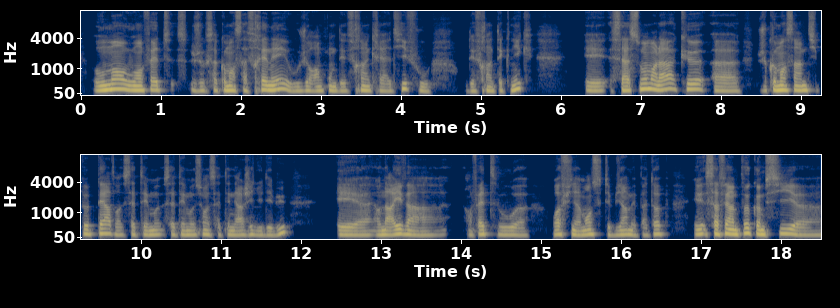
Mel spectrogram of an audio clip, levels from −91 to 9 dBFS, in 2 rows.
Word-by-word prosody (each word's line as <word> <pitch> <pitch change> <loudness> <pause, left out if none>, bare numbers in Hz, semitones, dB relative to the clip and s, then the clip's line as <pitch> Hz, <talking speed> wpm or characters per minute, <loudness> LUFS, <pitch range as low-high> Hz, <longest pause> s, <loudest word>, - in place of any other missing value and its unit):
au 125 0 0
moment 160 +4 +7
où, 135 -3 +5
en 130 - +5
fait, 135 0 -2
ç - - -14
je 120 -2 -6
veux 120 - -3
que - - -9
ça 125 - -5
commence 125 -1 +1
à - - -2
freiner, 145 +5 +3
où 115 -2 -3
je 125 +2 -3
rencontre 120 +1 -2
des 115 0 -5
freins 130 +2 -1
créatifs 120 +7 -5
ou 105 -3 -5 0.4
des 110 0 -6
freins 115 0 -4
techniques 130 - -2 0.6
et 120 -1 -2
c'est 125 - -2
à 125 - +4
ce 145 - -3
moment-là 165 0 +5
que, 160 0 0
heu, 115 -1 -2 0.2
je 120 - -10
commence 135 +1 +4
à 130 - +3
un 130 +1 +4
petit 135 -1 -5
peu 135 0 -1
perdre 140 -4 0
cette 115 +2 -8
émo 120 +1 -1
cette 120 -1 -8
émotion 120 +2 -2
et - - -1
cette 115 +1 -13
énergie 115 +1 -2
du 110 -1 -6
début 125 - -3 0.6
et 115 -2 +1
heu, 110 0 -3
on 115 +1 0
arrive 130 +3 +3
à 110 -1 -3 0.3
en 115 - -13
fait, 130 +2 -2
où, 115 -1 -2
heu, 105 0 -7 0.3
«Waouh! 130 0 +2
finalement 125 0 0
c'était 130 -4 -7
bien, 120 +4 -1
mais 115 -4 -2
pas 110 0 -12
top!» 135 +3 -3 0.3
et 135 0 +2
ça 135 +1 +3
fait 145 +4 +1
un 135 -2 +7
peu 160 +4 +3
comme 130 -3 +4
si, 145 +1 0
heu, 115 -2 -2
125 Hz, 225 wpm, -22 LUFS, 115-135 Hz, 0.6 s, moment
